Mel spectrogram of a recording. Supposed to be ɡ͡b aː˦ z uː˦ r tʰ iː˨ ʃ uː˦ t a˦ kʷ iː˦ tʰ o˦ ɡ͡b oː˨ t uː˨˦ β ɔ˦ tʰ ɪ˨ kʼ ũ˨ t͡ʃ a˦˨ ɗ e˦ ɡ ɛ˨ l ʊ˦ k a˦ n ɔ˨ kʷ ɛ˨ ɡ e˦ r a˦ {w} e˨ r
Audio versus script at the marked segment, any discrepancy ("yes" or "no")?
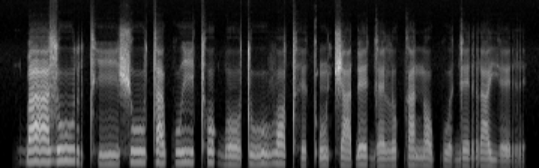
yes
